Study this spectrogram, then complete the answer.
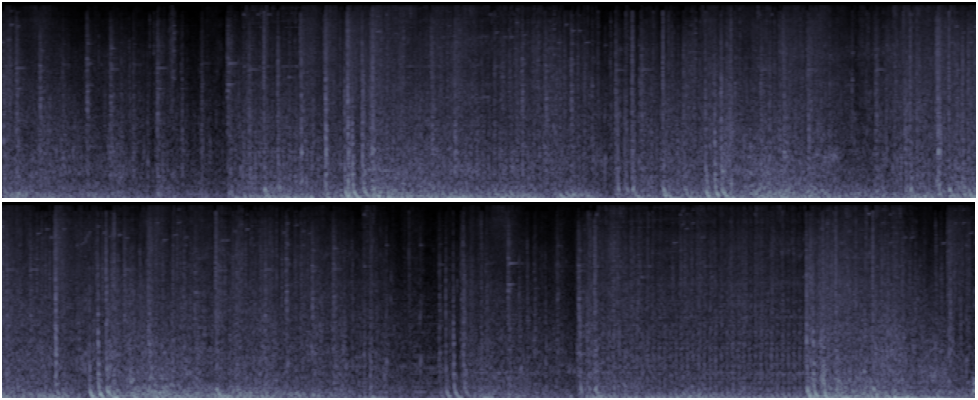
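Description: In Deep Rock Galactic Survivor a soldier fires continuously, with dense rapid gunfire and blasts layered over game noise for the full stretch, loud and steady with brief dips.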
